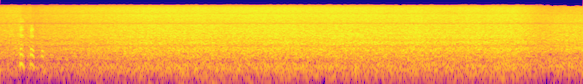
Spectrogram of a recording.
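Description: Steady rushing of a waterfall pouring into the pool below it, growing a little louder over the first few seconds.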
